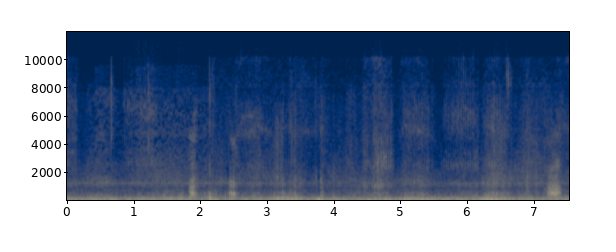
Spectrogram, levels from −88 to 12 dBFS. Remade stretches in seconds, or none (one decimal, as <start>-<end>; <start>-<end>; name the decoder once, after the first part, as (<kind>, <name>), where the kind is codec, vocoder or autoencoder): 0.0-0.6 (vocoder, Vocos); 3.9-4.5; 6.2-7.5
